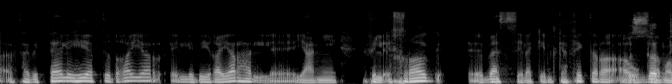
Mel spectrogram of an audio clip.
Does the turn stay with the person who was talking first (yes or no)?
no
